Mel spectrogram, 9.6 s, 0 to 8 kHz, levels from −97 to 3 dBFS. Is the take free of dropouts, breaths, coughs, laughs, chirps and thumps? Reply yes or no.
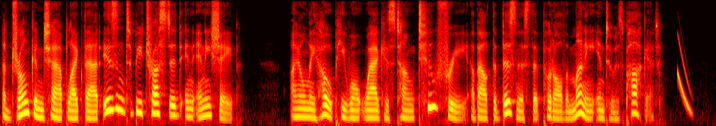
no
